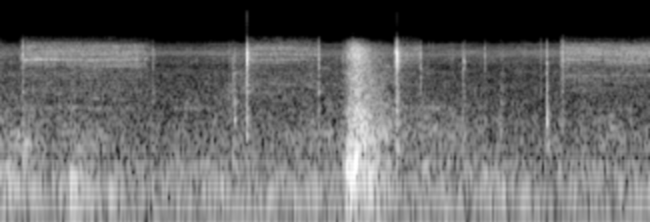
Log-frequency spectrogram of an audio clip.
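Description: Rotary telephone dial being turned by hand and let go: a handful of sharp clicks and, about halfway through, a brief whir as the finger wheel spins back.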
